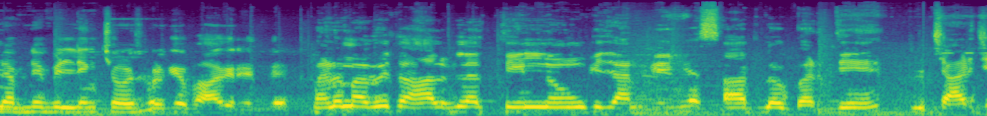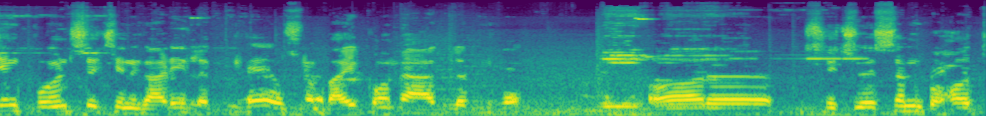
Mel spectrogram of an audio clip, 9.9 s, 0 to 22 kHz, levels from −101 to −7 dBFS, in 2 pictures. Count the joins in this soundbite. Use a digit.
2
